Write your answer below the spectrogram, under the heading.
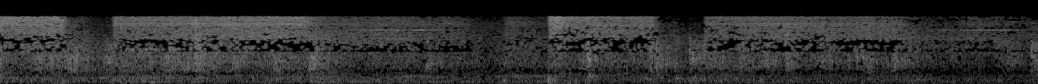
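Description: DB-61/62B semi-automatic plastic thermoforming machine running, its pneumatics letting out long hisses of compressed air that switch on and off in stretches of a second or two, one starting sharply about five and a half seconds in.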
